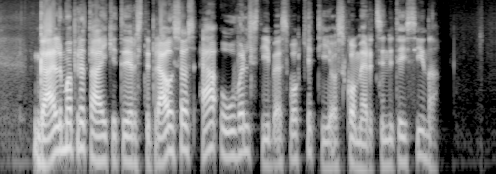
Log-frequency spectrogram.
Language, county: Lithuanian, Vilnius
